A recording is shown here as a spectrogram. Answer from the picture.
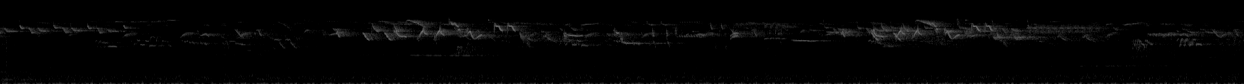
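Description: Birds chirping: many quick, high chirps and short downward-sweeping calls overlapping, busiest in two stretches about three and nine seconds in.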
